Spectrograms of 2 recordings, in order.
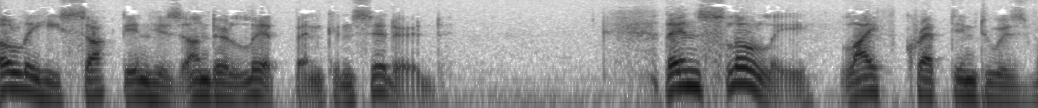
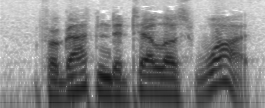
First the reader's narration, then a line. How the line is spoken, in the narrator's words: put in Toran quickly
